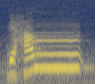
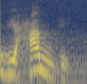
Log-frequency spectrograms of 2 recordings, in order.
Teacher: آپ پڑھ چکے ہیں یہ قاعدہ میم ساکن کا، اس کے اظہار کا، کہ اگر میم اور با کے علاوہ باقی 26 حروف میں سے کوئی بھی میم ساکن کے بعد آ جائے تو یہاں میم پر اظہار ہوتا ہے. بحم یہ لمبا نہیں کریں گے بلکہ بحمدی میم کا اظہار ہوگا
